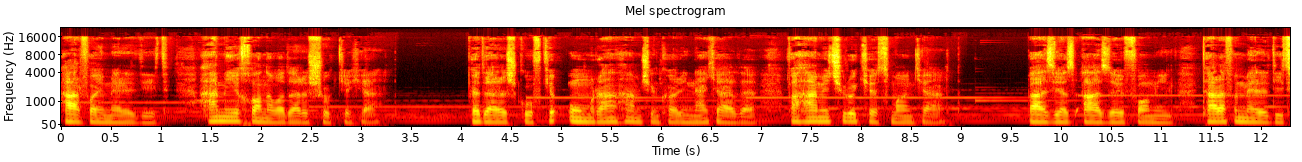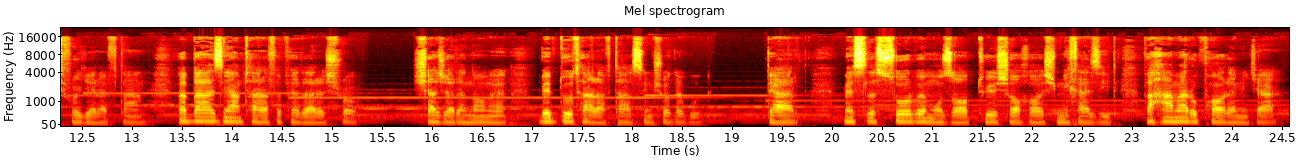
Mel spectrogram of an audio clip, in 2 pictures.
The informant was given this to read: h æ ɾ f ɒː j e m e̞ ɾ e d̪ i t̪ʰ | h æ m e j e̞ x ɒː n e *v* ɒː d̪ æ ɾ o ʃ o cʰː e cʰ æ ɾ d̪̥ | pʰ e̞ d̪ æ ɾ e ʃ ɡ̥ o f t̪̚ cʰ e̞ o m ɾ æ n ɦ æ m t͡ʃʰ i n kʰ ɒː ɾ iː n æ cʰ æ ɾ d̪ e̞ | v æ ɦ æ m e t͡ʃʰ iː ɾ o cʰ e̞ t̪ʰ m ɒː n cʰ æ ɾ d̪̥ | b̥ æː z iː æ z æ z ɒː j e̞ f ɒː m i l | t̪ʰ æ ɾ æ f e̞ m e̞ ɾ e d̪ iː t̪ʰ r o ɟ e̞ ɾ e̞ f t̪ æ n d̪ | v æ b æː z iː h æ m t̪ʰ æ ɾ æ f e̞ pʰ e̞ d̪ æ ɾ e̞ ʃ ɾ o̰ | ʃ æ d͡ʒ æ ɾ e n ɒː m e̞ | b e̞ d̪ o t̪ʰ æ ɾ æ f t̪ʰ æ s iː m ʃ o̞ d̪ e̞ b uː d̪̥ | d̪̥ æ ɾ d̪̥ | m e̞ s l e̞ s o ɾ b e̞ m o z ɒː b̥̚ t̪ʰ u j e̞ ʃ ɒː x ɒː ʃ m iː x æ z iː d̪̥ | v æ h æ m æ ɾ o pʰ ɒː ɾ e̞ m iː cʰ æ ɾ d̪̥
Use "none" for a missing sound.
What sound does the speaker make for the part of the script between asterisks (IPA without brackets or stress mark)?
v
